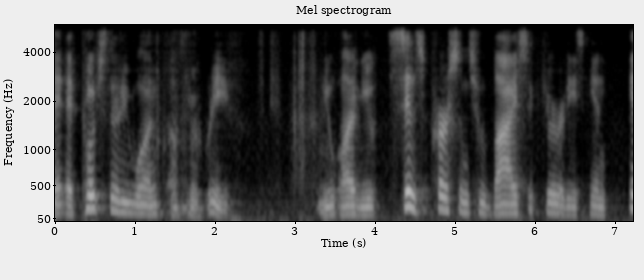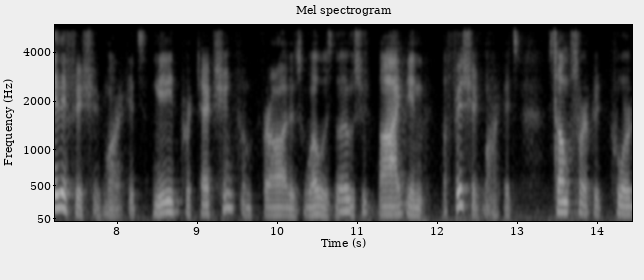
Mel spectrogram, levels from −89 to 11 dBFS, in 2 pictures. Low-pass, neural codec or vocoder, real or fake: 5.4 kHz; codec, 16 kHz, 1 kbps, FunCodec, trained on Chinese and English, 50 frames a second; fake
